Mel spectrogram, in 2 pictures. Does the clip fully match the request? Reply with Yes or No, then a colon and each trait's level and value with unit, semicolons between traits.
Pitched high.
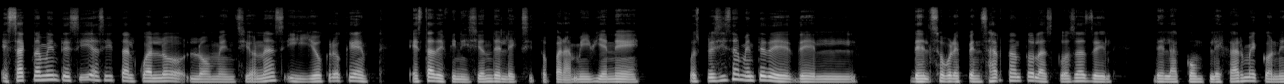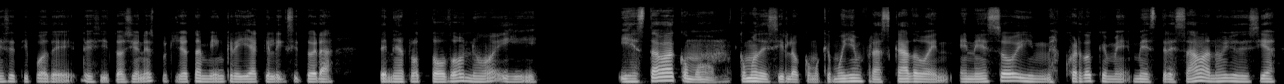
No: low, 135 Hz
